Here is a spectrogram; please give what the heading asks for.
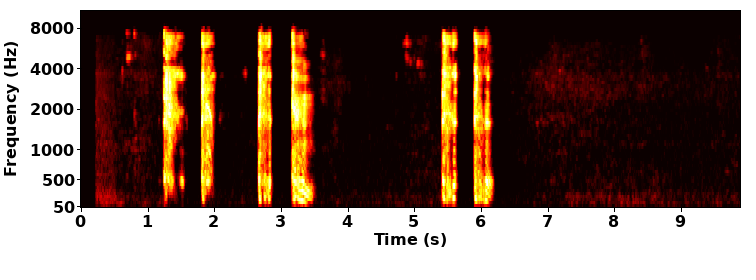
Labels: {"expert_labels": [{"quality": "good", "cough_type": "dry", "dyspnea": false, "wheezing": false, "stridor": false, "choking": false, "congestion": false, "nothing": true, "diagnosis": "upper respiratory tract infection", "severity": "mild"}], "age": 37, "gender": "male", "respiratory_condition": false, "fever_muscle_pain": false, "status": "COVID-19"}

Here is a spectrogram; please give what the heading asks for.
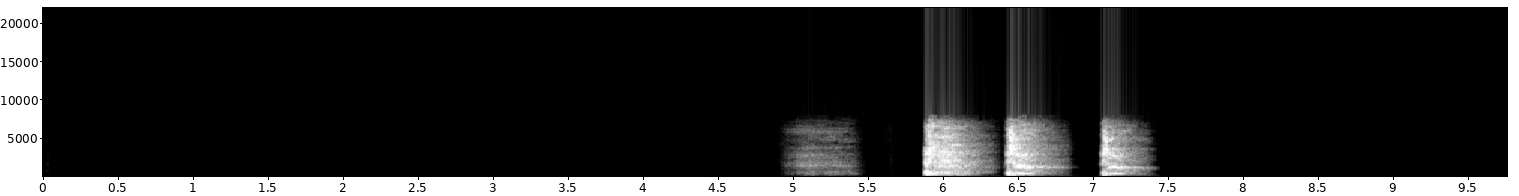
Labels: {"expert_labels": [{"quality": "good", "cough_type": "unknown", "dyspnea": false, "wheezing": false, "stridor": false, "choking": false, "congestion": false, "nothing": true, "diagnosis": "upper respiratory tract infection", "severity": "mild"}], "age": 26, "gender": "female", "respiratory_condition": false, "fever_muscle_pain": true, "status": "symptomatic"}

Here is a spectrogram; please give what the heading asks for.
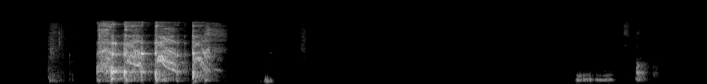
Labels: {"expert_labels": [{"quality": "good", "cough_type": "wet", "dyspnea": false, "wheezing": false, "stridor": false, "choking": false, "congestion": false, "nothing": true, "diagnosis": "upper respiratory tract infection", "severity": "mild"}]}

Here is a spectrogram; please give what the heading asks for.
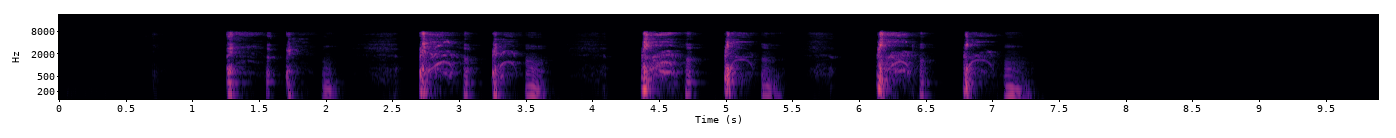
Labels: {"expert_labels": [{"quality": "good", "cough_type": "dry", "dyspnea": false, "wheezing": false, "stridor": false, "choking": false, "congestion": false, "nothing": true, "diagnosis": "healthy cough", "severity": "pseudocough/healthy cough"}], "age": 51, "gender": "male", "respiratory_condition": false, "fever_muscle_pain": true, "status": "COVID-19"}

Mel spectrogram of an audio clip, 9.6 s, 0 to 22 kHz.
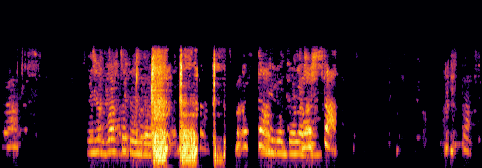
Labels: {"expert_labels": [{"quality": "poor", "cough_type": "dry", "dyspnea": false, "wheezing": false, "stridor": false, "choking": false, "congestion": false, "nothing": true, "diagnosis": "COVID-19", "severity": "mild"}]}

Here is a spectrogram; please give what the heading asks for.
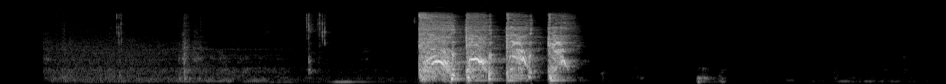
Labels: {"expert_labels": [{"quality": "ok", "cough_type": "dry", "dyspnea": false, "wheezing": false, "stridor": false, "choking": false, "congestion": false, "nothing": true, "diagnosis": "upper respiratory tract infection", "severity": "mild"}], "age": 37, "gender": "male", "respiratory_condition": false, "fever_muscle_pain": false, "status": "healthy"}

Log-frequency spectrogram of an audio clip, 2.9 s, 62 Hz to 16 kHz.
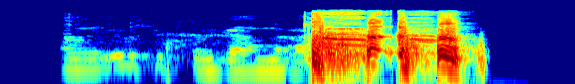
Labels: {"expert_labels": [{"quality": "good", "cough_type": "dry", "dyspnea": false, "wheezing": false, "stridor": false, "choking": false, "congestion": false, "nothing": true, "diagnosis": "upper respiratory tract infection", "severity": "mild"}], "age": 38, "gender": "male", "respiratory_condition": false, "fever_muscle_pain": false, "status": "COVID-19"}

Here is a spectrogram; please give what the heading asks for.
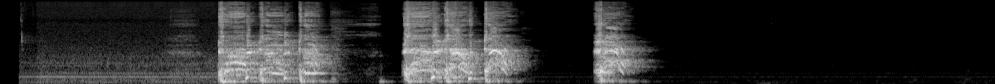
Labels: {"expert_labels": [{"quality": "good", "cough_type": "dry", "dyspnea": false, "wheezing": false, "stridor": false, "choking": false, "congestion": false, "nothing": true, "diagnosis": "upper respiratory tract infection", "severity": "mild"}], "age": 41, "gender": "male", "respiratory_condition": false, "fever_muscle_pain": false, "status": "healthy"}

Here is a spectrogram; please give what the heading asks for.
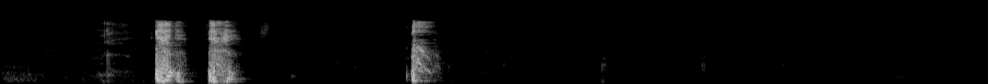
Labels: {"expert_labels": [{"quality": "ok", "cough_type": "dry", "dyspnea": false, "wheezing": false, "stridor": false, "choking": false, "congestion": false, "nothing": true, "diagnosis": "healthy cough", "severity": "pseudocough/healthy cough"}], "age": 35, "gender": "male", "respiratory_condition": false, "fever_muscle_pain": false, "status": "symptomatic"}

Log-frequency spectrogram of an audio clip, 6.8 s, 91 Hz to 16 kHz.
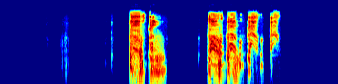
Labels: {"expert_labels": [{"quality": "ok", "cough_type": "dry", "dyspnea": false, "wheezing": false, "stridor": false, "choking": false, "congestion": false, "nothing": true, "diagnosis": "COVID-19", "severity": "mild"}], "age": 25, "gender": "male", "respiratory_condition": false, "fever_muscle_pain": false, "status": "healthy"}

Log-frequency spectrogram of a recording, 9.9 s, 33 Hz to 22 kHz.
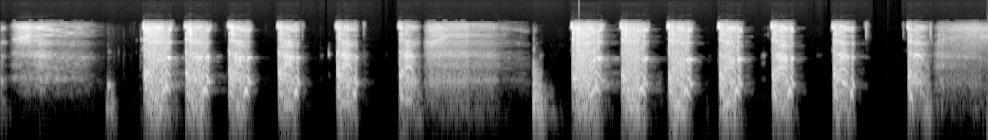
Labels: {"expert_labels": [{"quality": "ok", "cough_type": "dry", "dyspnea": true, "wheezing": false, "stridor": false, "choking": false, "congestion": true, "nothing": false, "diagnosis": "upper respiratory tract infection", "severity": "mild"}], "age": 29, "gender": "female", "respiratory_condition": false, "fever_muscle_pain": false, "status": "symptomatic"}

